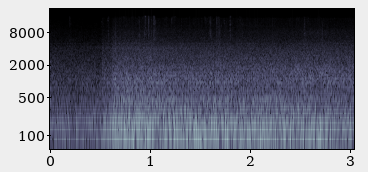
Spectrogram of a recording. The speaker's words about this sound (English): He seems wrapped up in his thoughts as another car pulls alongside him in the overtaking lane. It's Styles. He stares at Harry, who turns and sees him. The two men lock eyes for a moment, then the car Styles is travelling in pulls past.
